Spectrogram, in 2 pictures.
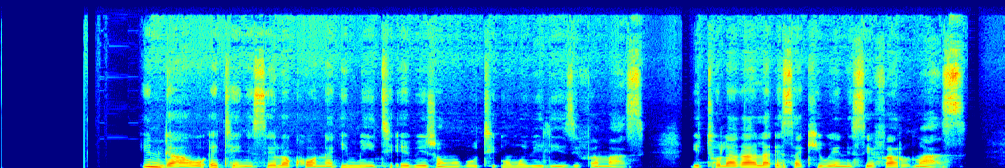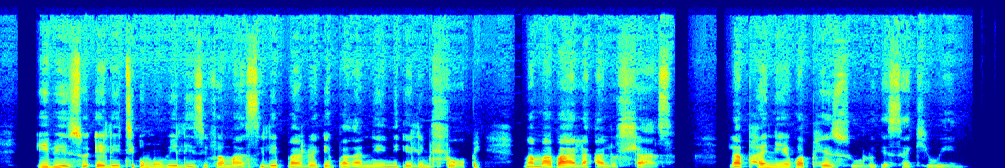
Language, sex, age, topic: North Ndebele, female, 36-49, health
